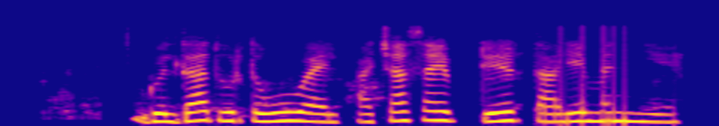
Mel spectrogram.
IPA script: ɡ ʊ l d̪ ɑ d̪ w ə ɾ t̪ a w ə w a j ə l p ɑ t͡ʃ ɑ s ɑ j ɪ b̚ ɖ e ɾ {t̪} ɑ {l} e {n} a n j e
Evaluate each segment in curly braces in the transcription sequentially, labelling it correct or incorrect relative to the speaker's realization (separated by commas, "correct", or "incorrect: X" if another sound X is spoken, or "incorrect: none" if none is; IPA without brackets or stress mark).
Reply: correct, correct, incorrect: m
